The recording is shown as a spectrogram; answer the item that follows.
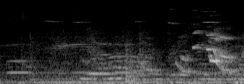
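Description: Puppies whimpering faintly, with a short rising whine near the end.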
